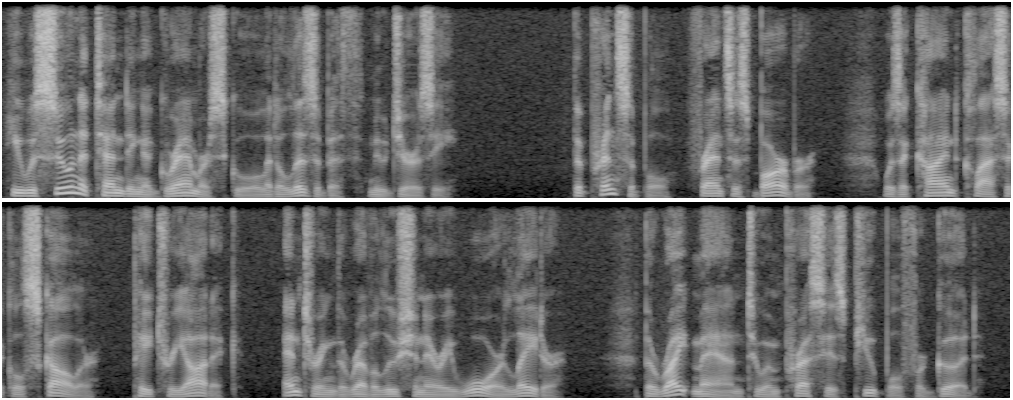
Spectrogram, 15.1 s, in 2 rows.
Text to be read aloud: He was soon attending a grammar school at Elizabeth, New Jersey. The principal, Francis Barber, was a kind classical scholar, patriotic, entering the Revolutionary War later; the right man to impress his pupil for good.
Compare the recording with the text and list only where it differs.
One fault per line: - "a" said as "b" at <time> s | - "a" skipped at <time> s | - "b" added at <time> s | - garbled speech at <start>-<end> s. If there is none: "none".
none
